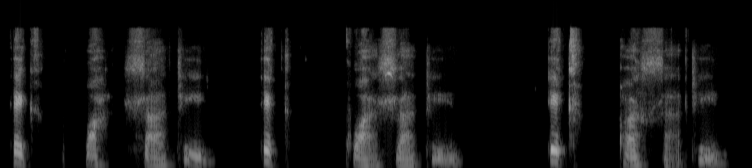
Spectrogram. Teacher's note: don't forget to move that K back to the back of your throat when you say the second K. And purse your lips around that K.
